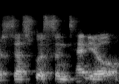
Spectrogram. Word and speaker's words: sesquicentennial: It's our sesquicentennial. I'm so proud that I got that pronunciation correct, because it's a tough word to say.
